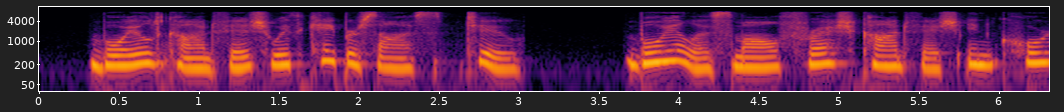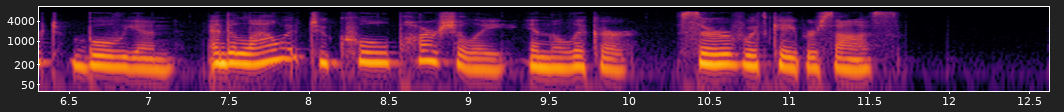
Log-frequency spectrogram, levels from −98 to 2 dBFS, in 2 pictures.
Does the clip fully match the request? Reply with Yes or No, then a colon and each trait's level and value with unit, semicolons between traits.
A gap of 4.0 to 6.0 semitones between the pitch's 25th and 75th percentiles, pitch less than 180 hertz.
No: wide, 5.4 semitones; high, 190 Hz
